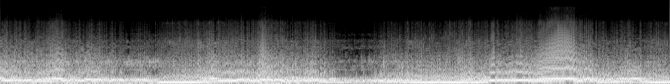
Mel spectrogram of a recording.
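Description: Demolition derby car's engine heard loud from inside the stripped cab, revving up and down as the car drives and shoves into another car. A sharp bang about two and a half seconds in, and another about five and a half seconds in as the revs climb.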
